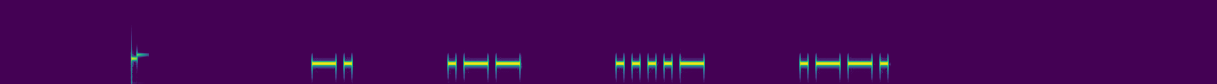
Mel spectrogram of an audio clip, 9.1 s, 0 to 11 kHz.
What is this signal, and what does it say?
Morse code, heard as a keyed tone, about 20 wpm, spaced as for 9 wpm, 700 Hz. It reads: NW4P
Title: USA Call Signs - 4 Characters - 4x Character Spacing - 20wpm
